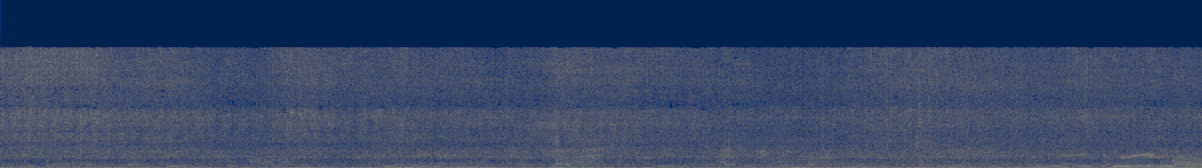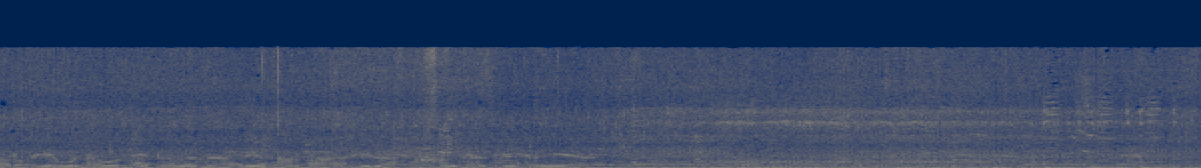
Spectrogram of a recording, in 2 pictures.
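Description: Tyres roll on pavement.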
